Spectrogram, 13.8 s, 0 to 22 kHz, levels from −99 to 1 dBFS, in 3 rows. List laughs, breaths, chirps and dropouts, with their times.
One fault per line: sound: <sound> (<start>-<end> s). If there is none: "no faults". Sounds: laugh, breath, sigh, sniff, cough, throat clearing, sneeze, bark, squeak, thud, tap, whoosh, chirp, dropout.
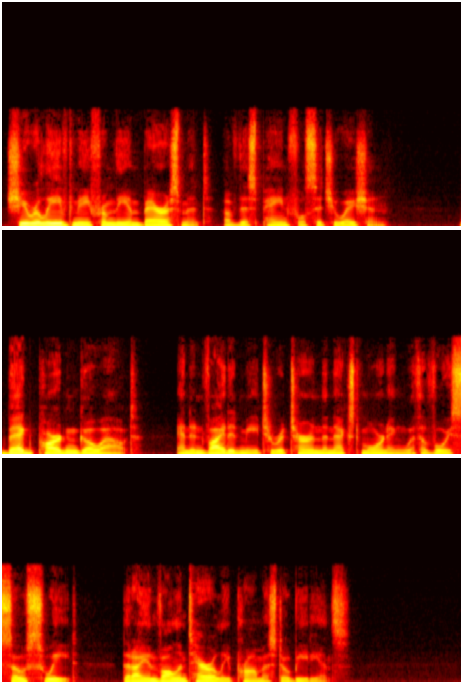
no faults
